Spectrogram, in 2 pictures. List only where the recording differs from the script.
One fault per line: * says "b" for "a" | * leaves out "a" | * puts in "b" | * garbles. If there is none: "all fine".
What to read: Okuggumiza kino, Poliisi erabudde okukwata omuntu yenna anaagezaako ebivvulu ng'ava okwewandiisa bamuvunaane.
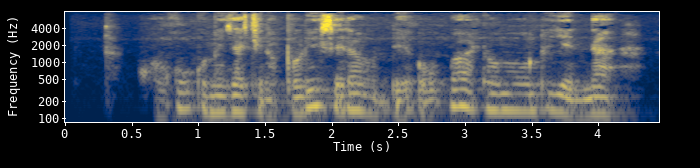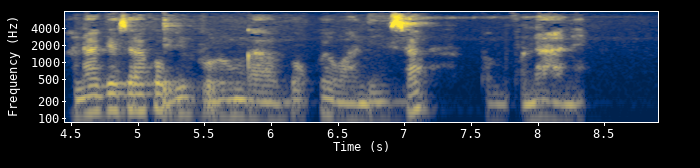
all fine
